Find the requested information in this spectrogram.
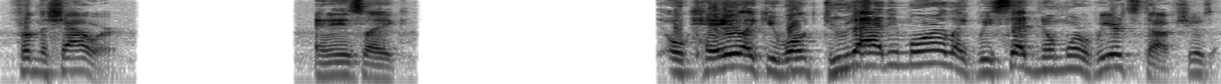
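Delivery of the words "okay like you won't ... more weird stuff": raised, louder mock exasperation; exasperated pleading. Boyfriend asking for no more weird stuff, mock exasperation. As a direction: press for agreement, imitating a fed-up boyfriend.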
